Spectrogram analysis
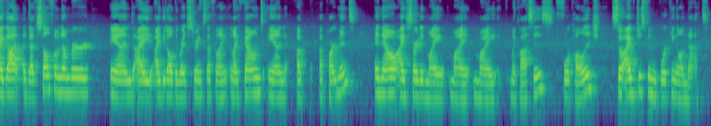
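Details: Adult woman who stutters, speaking English with word and part-word repetitions; stuttering.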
